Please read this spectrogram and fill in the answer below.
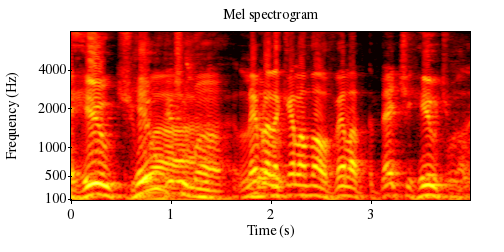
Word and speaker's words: Reutemann: Qual a pronúncia correta? É Reutemann.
